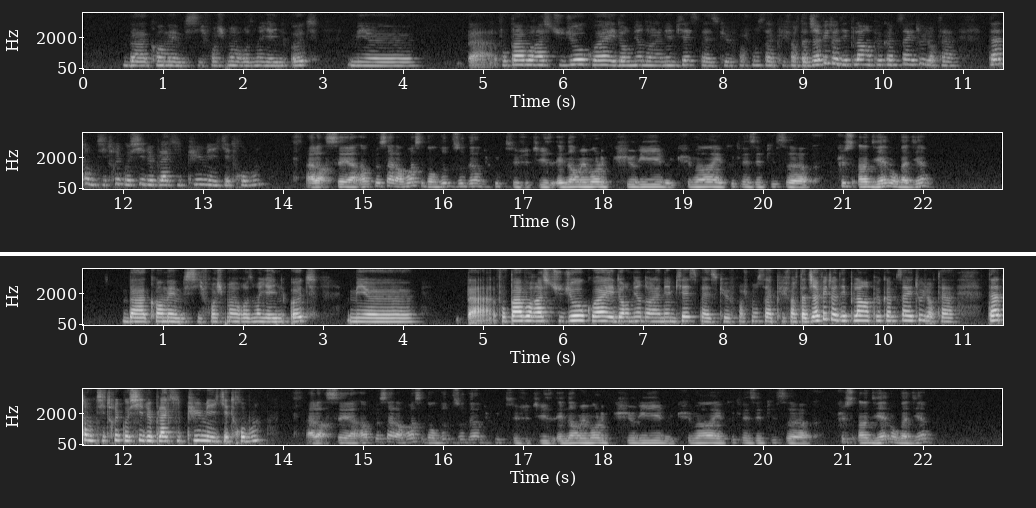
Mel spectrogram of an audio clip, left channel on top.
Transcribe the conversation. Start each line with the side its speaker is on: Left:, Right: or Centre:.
Right: Bah, quand même, si. Franchement, heureusement, il y a une hotte. Mais euh, bah, faut pas avoir un studio, quoi, et dormir dans la même pièce parce que franchement, ça pue. Enfin, t'as déjà fait, toi, des plats un peu comme ça et tout. Genre, t'as, t'as ton petit truc aussi de plat qui pue, mais qui est trop bon.
Left: Alors c'est euh, un peu ça. Alors moi, c'est dans d'autres odeurs du coup, parce que j'utilise énormément le curry, le cumin et toutes les épices euh, plus indiennes, on va dire.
